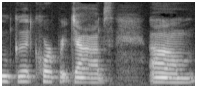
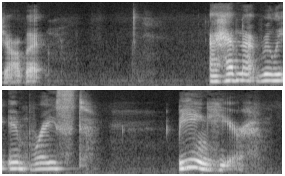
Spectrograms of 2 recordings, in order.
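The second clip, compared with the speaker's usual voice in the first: speaking through tears; 4 semitones higher than usual. Apologizing to the group for crying, the speaker keeps talking while crying. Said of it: "I'm so sorry for the tears".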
